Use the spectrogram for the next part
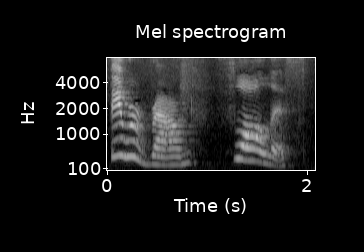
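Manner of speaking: lively storybook read-aloud; reading to children. Acted. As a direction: read it like a picture book to kids.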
